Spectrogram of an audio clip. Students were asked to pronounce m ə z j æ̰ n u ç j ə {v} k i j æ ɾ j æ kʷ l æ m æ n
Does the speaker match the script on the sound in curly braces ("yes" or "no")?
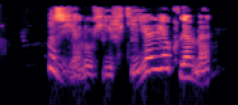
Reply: no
